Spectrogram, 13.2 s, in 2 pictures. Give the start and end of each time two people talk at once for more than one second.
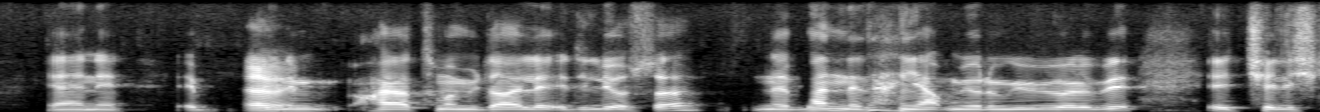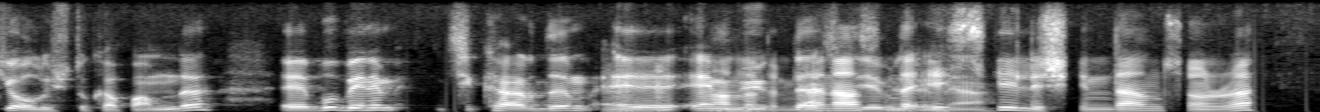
9.6-11.5

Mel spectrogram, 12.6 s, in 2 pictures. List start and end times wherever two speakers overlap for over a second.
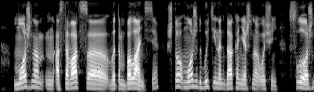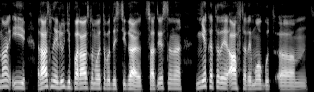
none

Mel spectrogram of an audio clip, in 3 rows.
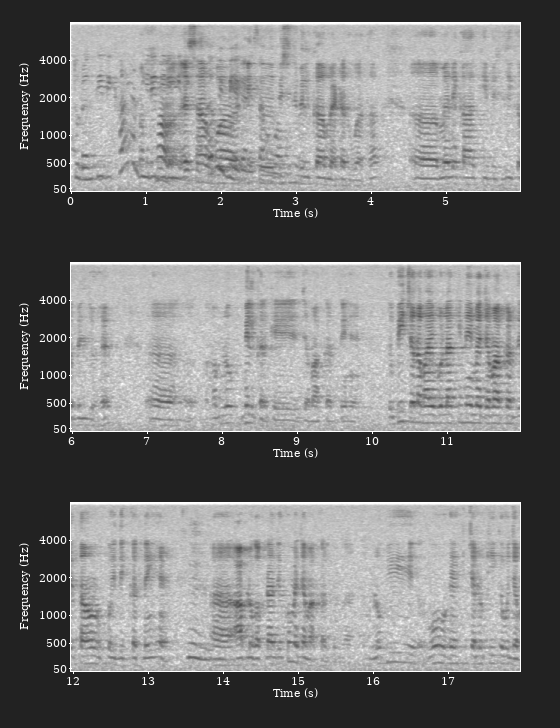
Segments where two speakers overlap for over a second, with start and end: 0.9-3.1

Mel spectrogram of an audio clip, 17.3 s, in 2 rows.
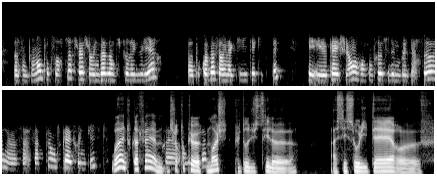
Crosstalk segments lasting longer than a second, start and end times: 11.1-12.8

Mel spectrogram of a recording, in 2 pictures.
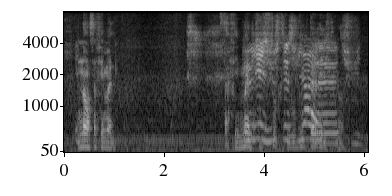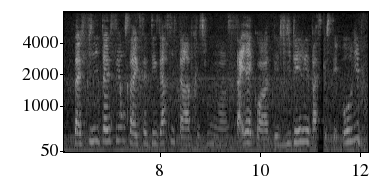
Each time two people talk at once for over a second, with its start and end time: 3.6-5.6

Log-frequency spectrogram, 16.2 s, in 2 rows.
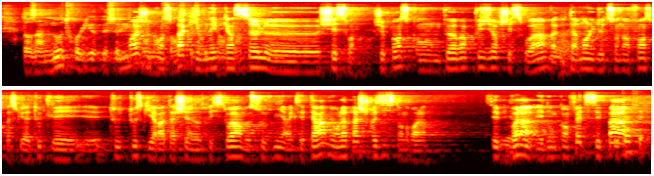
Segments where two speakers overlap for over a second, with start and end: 1.4-3.1

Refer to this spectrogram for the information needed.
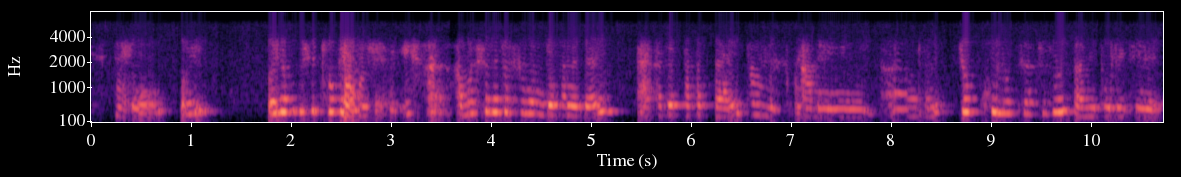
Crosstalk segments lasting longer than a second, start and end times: none

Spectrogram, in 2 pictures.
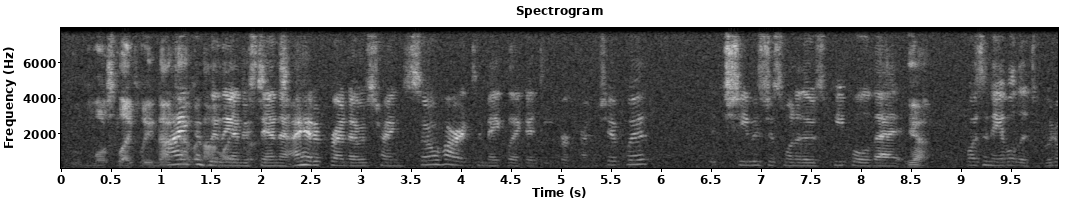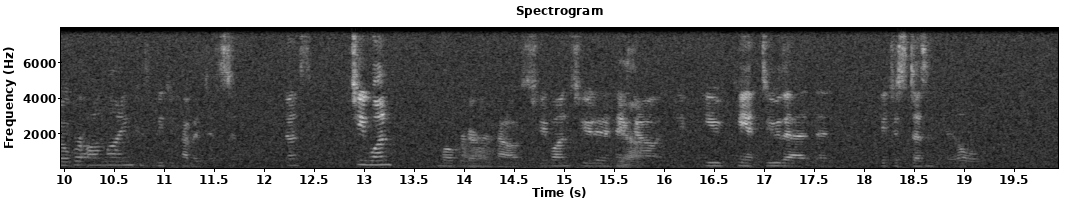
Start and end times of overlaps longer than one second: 1.0-2.5

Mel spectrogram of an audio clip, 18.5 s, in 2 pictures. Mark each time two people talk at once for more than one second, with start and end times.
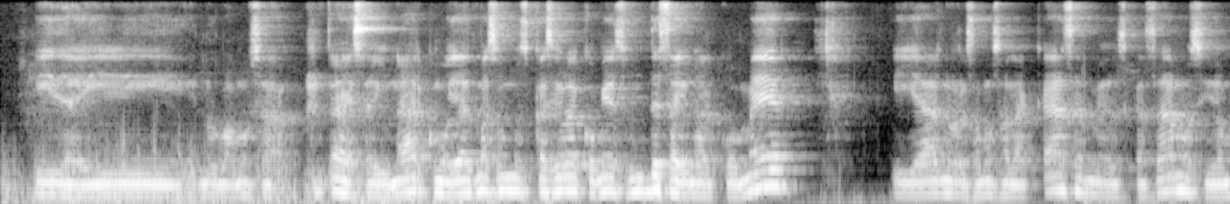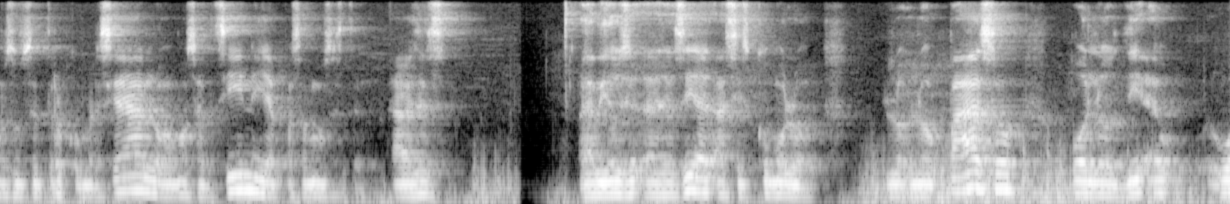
none

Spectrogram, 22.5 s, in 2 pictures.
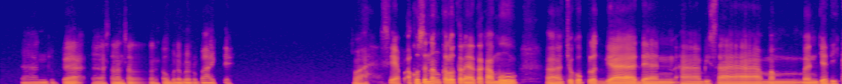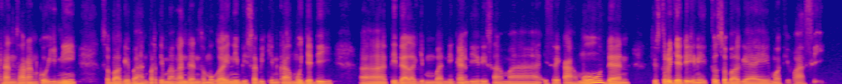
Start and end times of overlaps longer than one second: none

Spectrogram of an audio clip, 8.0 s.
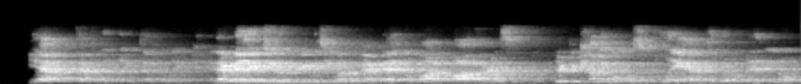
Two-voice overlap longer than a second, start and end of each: none

